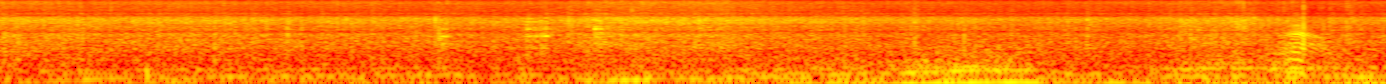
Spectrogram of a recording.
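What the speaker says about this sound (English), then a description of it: "so I'm going to saute my vegetables. I'm just doing it right in a pan." Vegetables sauté in olive oil in a pan, making a continuous close sizzle and crackle with faint stirring scrapes throughout.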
